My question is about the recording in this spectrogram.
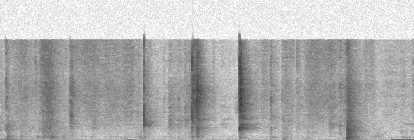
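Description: Quiet handling of trading cards and their packaging: a handful of short, soft clicks and rustles, the sharpest a little before the end.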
